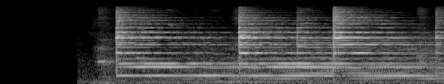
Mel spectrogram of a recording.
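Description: A deep bell struck three times, starting about a second in, roughly a second apart, each stroke ringing on into the next.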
